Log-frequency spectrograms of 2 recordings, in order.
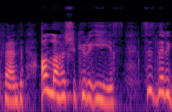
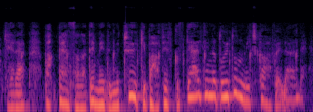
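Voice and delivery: low, softer aside to her son; hushed aside; 4 semitones lower, 9 dB quieter than usual. Acted. Mother quietly praises the girl to her son, hushed. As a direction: murmur it so the girl won't hear.

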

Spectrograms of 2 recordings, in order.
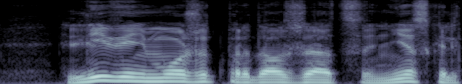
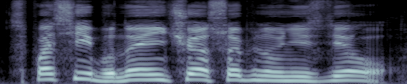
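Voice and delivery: high, hurried little squirrel; bashful squirrel voice; embarrassed; 12 semitones higher, faster than usual. Acted. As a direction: rush through it modestly, pitched high. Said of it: "смутился Бельчонок".

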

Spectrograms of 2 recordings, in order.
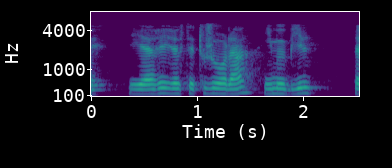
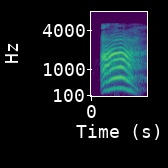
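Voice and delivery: loud high "ah!"; startled yell of pain; sudden pained cry; 10 semitones higher, 14 dB louder than usual. A narrator's reading. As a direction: cry out sharply.

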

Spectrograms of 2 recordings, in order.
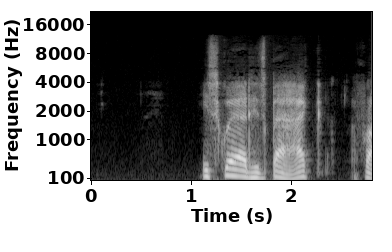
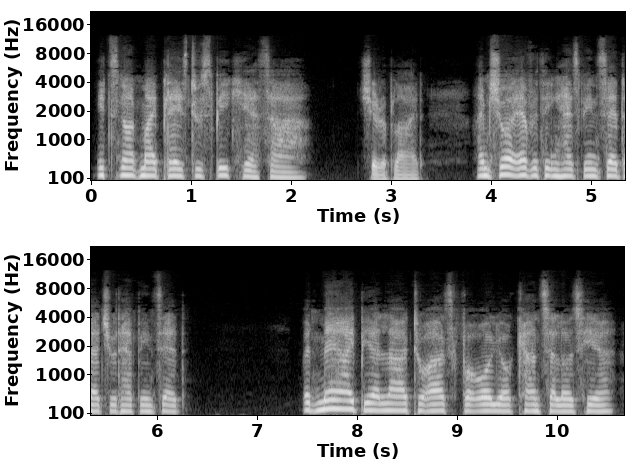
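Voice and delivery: higher, lightly voiced lady, polite; courteous noblewoman; 7 semitones higher than usual. A narrator's reading. Lady asking the council respectfully. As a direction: ask with careful courtesy. Mariko speaks to lord.

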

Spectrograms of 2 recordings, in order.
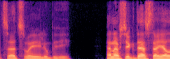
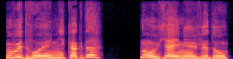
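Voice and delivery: higher, halting female character; hesitant woman's voice; 10 semitones higher than usual. A narrator's reading. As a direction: feel out a delicate question as the woman. Woman asks hesitantly, trailing off.

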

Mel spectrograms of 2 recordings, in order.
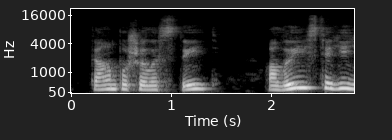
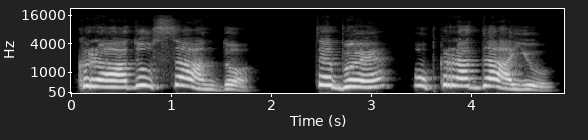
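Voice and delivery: drawn-out, raised-pitch taunt; mocking admission, pitched up; defiant retort; 7 semitones higher, much slower than usual. A narrator's reading. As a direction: throw the accusation back slowly. Brother throws accusation back before striking.

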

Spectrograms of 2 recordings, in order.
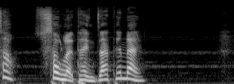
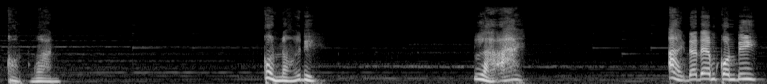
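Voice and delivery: building, higher and louder fierce vow; vengeful vow; 12 semitones higher, 3 dB louder than usual. Acted. Mother swearing vengeance to her dead child. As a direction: swear revenge through clenched teeth.

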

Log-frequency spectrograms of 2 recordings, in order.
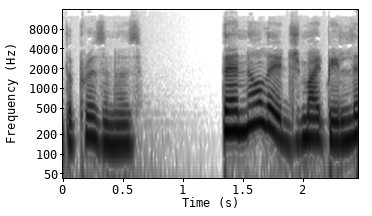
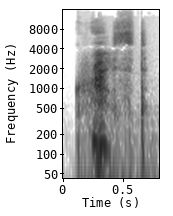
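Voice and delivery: a startled, hushed oath, much softer; frightened gasp; 10 dB quieter than usual. Acted. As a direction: breathe it out in shock. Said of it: "he took a frightened step back".

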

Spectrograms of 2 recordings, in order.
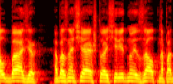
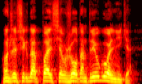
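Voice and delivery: usual speaking voice

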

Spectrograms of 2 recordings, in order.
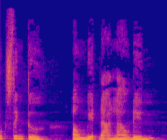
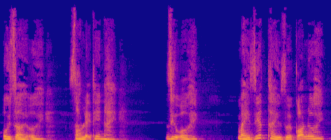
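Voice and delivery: breathless panic; 3 semitones higher, much faster than usual. A narrator's reading. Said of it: "miệng nói không ra hơi".

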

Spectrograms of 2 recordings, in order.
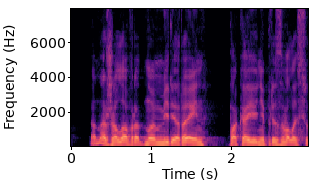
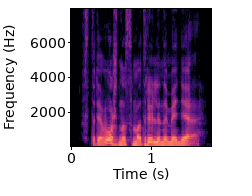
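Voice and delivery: usual speaking voice

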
